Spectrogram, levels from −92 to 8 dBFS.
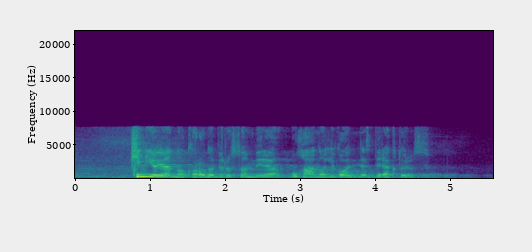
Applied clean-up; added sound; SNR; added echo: none; none; none; reverberation time 1.8 s.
